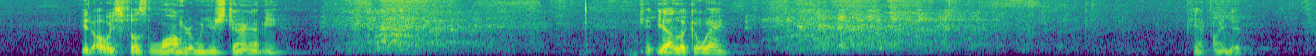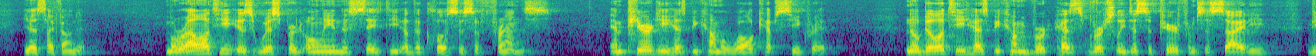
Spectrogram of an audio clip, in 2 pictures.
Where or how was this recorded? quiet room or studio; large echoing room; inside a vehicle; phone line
large echoing room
